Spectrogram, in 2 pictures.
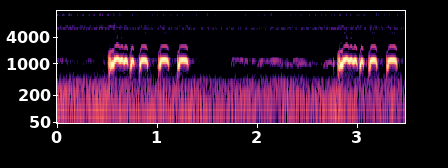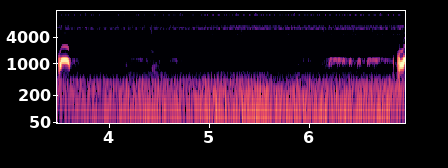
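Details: Zebra dove calling during a bird-luring session in an oil palm plantation. Two quick bursts of four clipped, ringing notes about two seconds apart, with faint rolling coos in the gaps and a steady low hum beneath.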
